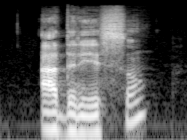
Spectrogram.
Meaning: 1. address 2. skill, ability
- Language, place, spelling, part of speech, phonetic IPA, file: Occitan, Béarn, adreça, noun, [aˈðɾeso], LL-Q14185 (oci)-adreça.wav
